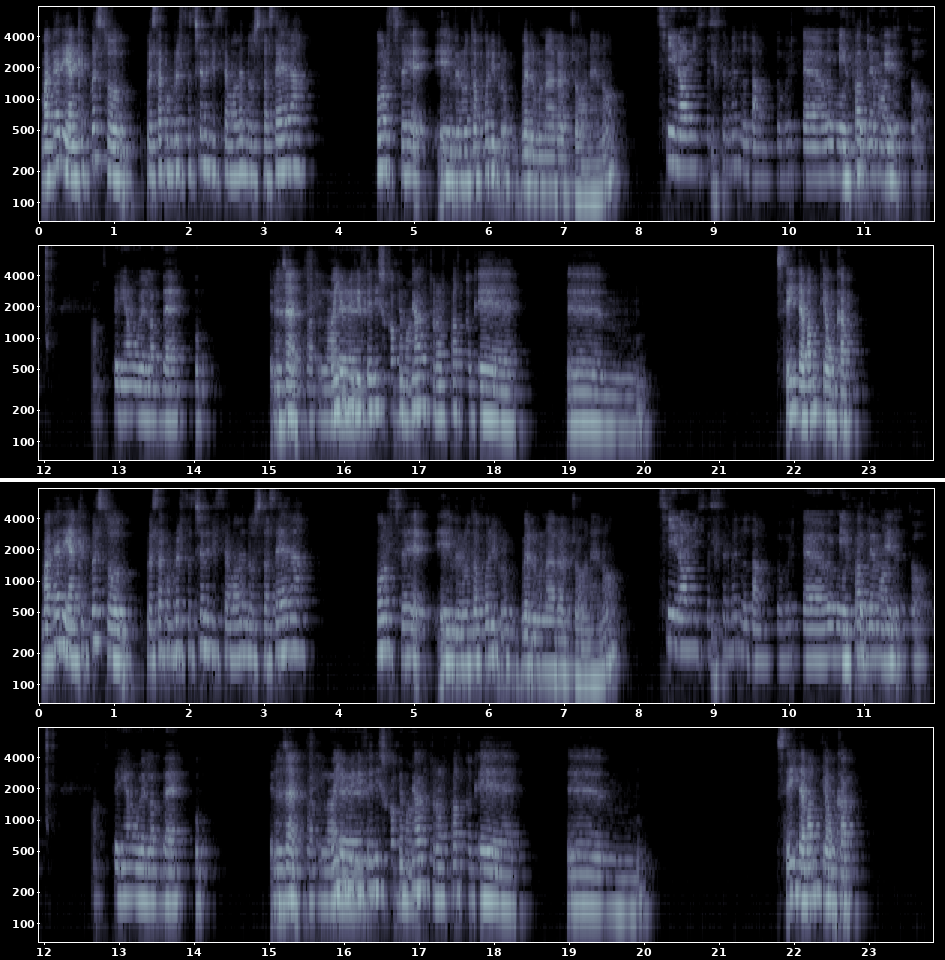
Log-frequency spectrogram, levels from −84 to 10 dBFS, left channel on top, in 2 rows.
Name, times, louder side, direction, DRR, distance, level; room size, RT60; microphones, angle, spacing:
voice 1, 0.0-1.2 1.4-3.5 4.5-7.6 10.7-10.8 11.3-11.4 15.1-15.4 15.8-18.2 18.9-19.9 21.7-22.7, left 2 dB, 85° left, 4 dB, 4.5 m, -30 dB
voice 2, 8.2-11.8 12.6-13.8 15.0-15.2 15.5-16.3 16.7-17.0, left 1 dB, 55° left, 1 dB, 5.6 m, -34 dB
14.0 x 10.5 x 4.6 m, 0.42 s
head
